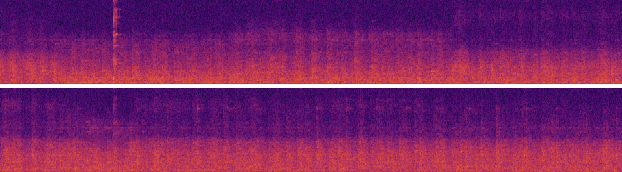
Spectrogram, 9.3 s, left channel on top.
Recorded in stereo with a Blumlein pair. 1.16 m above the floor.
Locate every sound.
1.7 s breaking glass: 35° left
